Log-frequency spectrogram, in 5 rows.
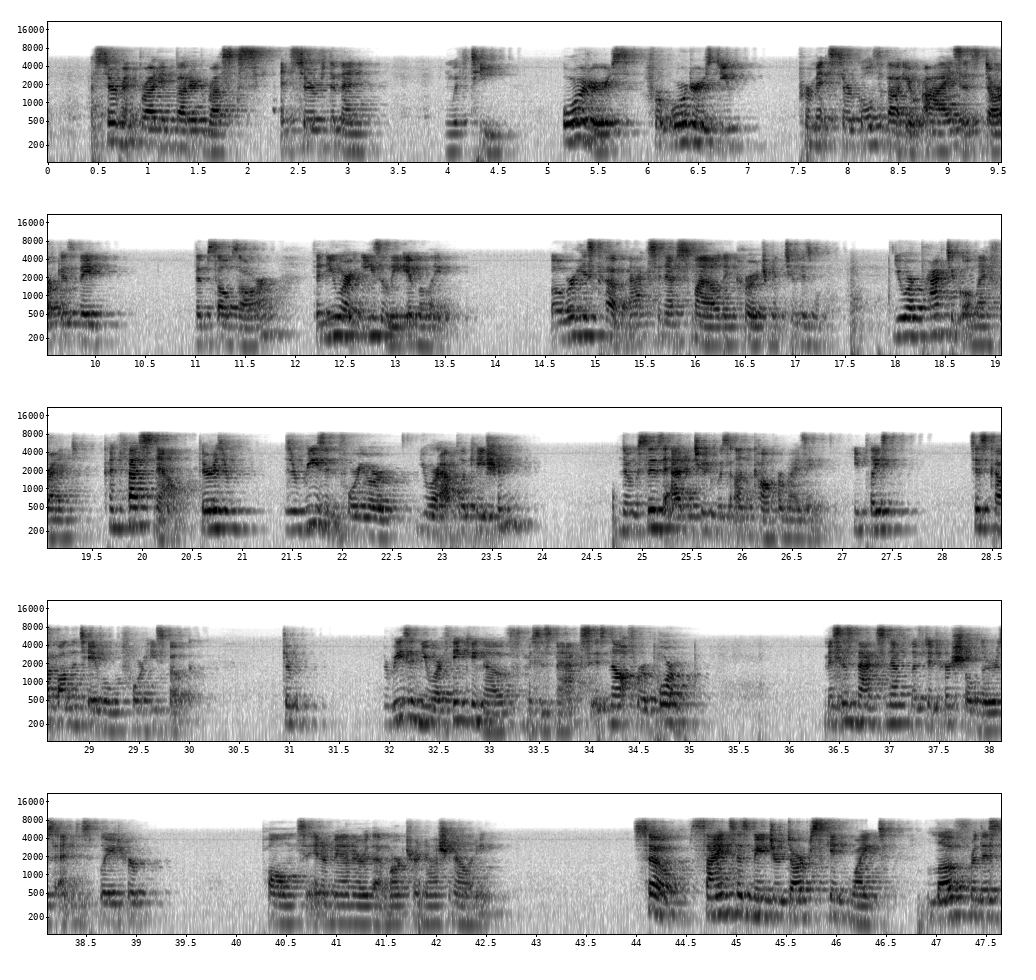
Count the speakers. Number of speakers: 1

